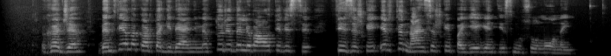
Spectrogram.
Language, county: Lithuanian, Panevėžys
